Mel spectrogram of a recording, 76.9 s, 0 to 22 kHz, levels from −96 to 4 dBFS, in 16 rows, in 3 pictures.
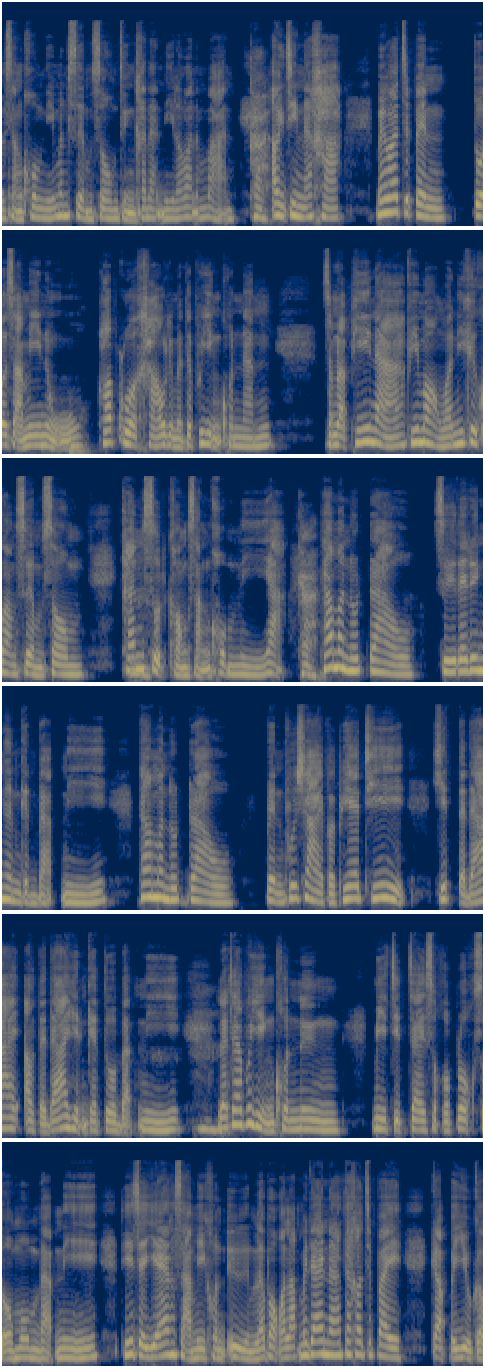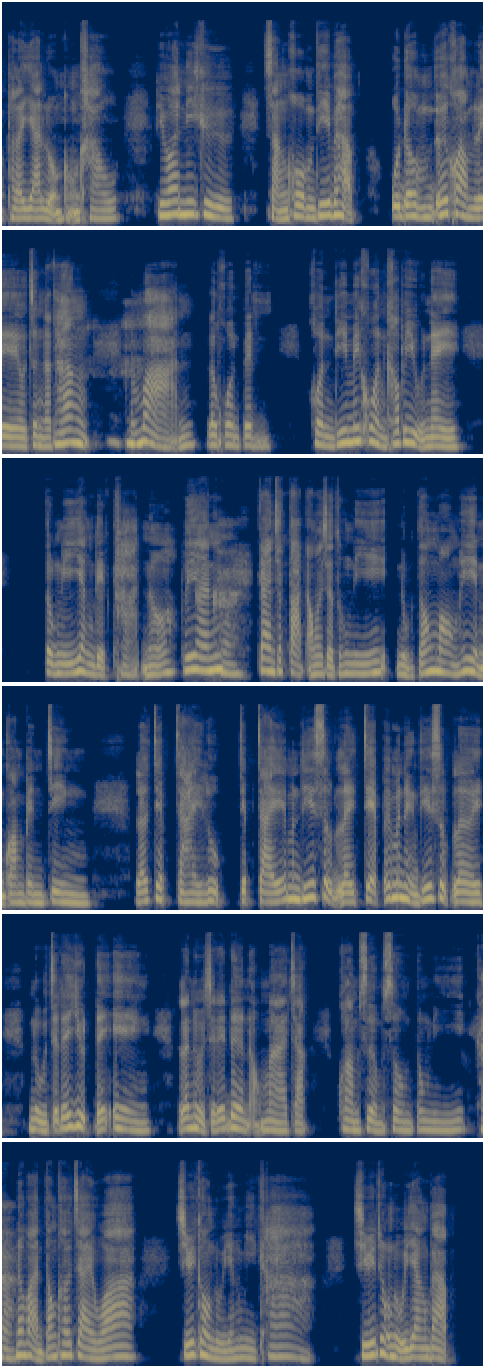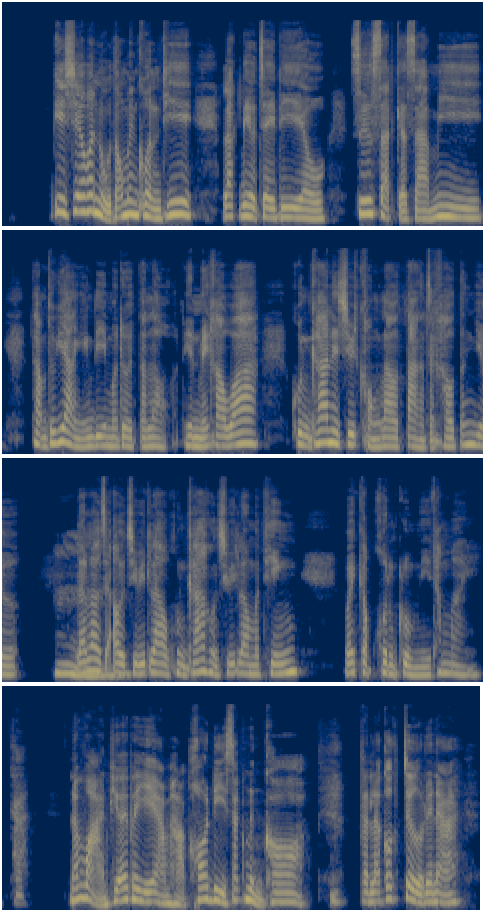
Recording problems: abrupt cut into speech; at the start

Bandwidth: 15 kHz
